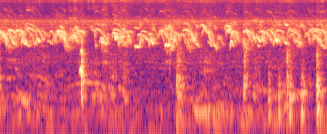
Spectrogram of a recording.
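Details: Protective mother hen with her chicks, keeping them close with special clucks and warning of danger: a constant high wavering chorus of chick peeps over scattered soft, low clucks and a few sharp taps.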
